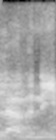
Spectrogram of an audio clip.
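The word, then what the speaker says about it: Chladni: llama la placa de Cladley. Ahí está, como se escribe. Cladney para mí es, o sea, la, el CH hay que resignarla.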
